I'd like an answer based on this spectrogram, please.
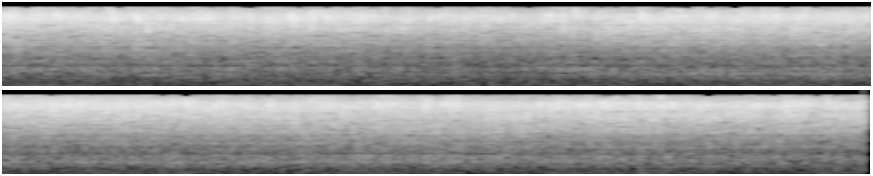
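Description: Vellaiappam batter rounds deep-frying in oil in a kuzhi paniyaram pan: a steady, high-pitched sizzle of bubbling oil.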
